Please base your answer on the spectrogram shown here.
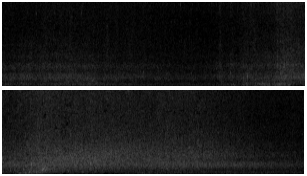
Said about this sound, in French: On entendait le bruit relaxant des vagues.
